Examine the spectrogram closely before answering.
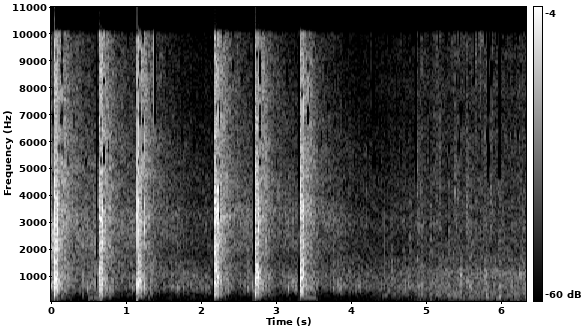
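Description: About six handgun shots fired in quick strings in the first three and a half seconds, each a sharp crack with a short echoing tail. After that the firing stops and only faint small sounds follow as the shooter moves to a new position.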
